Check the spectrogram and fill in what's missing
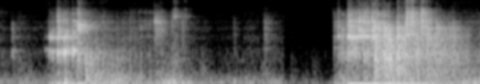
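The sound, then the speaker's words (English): Dice clatter and tumble across a hard tabletop in two bursts as players in a tabletop role-playing game roll initiative, a sharp rattling spill that fades, then a louder, denser clatter of many dice rolling at once. No voices are heard. “Roll initiative, everybody.”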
